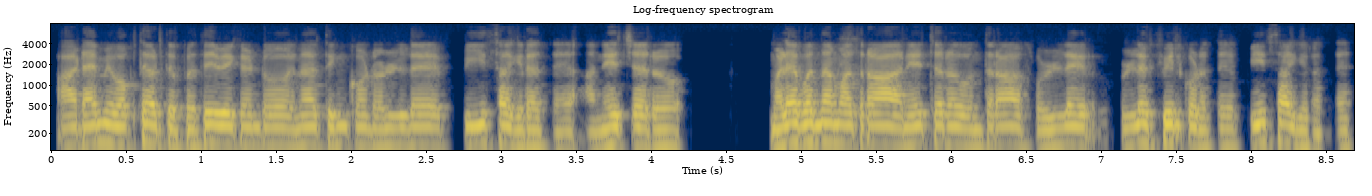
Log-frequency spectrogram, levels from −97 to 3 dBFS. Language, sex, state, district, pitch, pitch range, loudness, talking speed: Kannada, male, Karnataka, Shimoga, 125 Hz, 115-130 Hz, -18 LUFS, 195 wpm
